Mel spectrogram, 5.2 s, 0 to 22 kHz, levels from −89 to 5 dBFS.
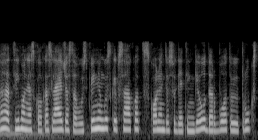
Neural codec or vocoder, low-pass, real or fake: none; 7.2 kHz; real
